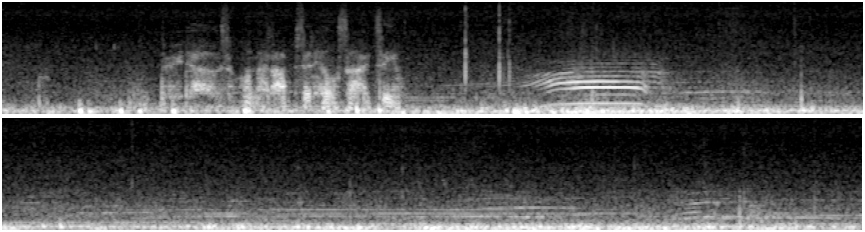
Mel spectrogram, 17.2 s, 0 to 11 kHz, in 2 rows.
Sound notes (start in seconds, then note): 0.0 natural noises; 1.8 natural noises/cows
